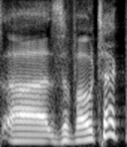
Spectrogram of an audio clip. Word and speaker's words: Zevotek: It's close, Zevotek, but I really appreciate it, Tony.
